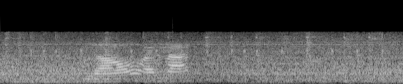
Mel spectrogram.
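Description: Steady road and engine noise heard from inside a moving car on a highway, with a short burst of a person's voice about a second in.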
